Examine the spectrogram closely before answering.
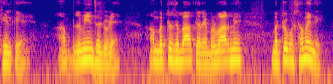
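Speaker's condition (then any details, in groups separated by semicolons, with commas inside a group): Cerebral palsy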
